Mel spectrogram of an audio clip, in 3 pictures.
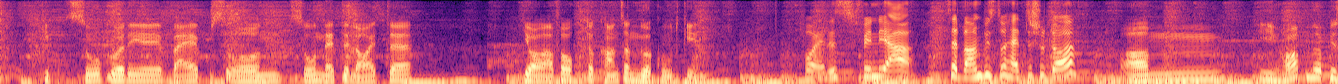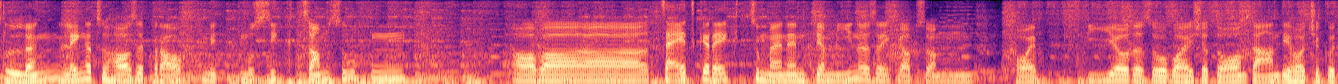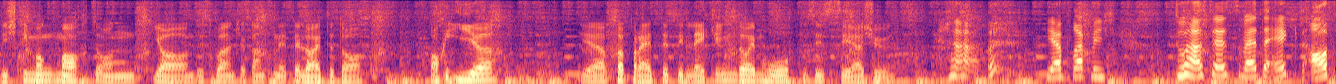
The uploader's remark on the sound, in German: Mit Musik im Freien, vielen Besucher:innen ausgezeichneten DJ-Gästen, süffigen Drinks und spektakulärer Beleuchtung startete der Verein LAMES in den ersten CLUBNACH/MITTAG/T der Saison. Das Campus und City Radio war bis 22:00 Uhr dabei und hat die DJ-Set´s direkt von den turntables live gestreamed.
